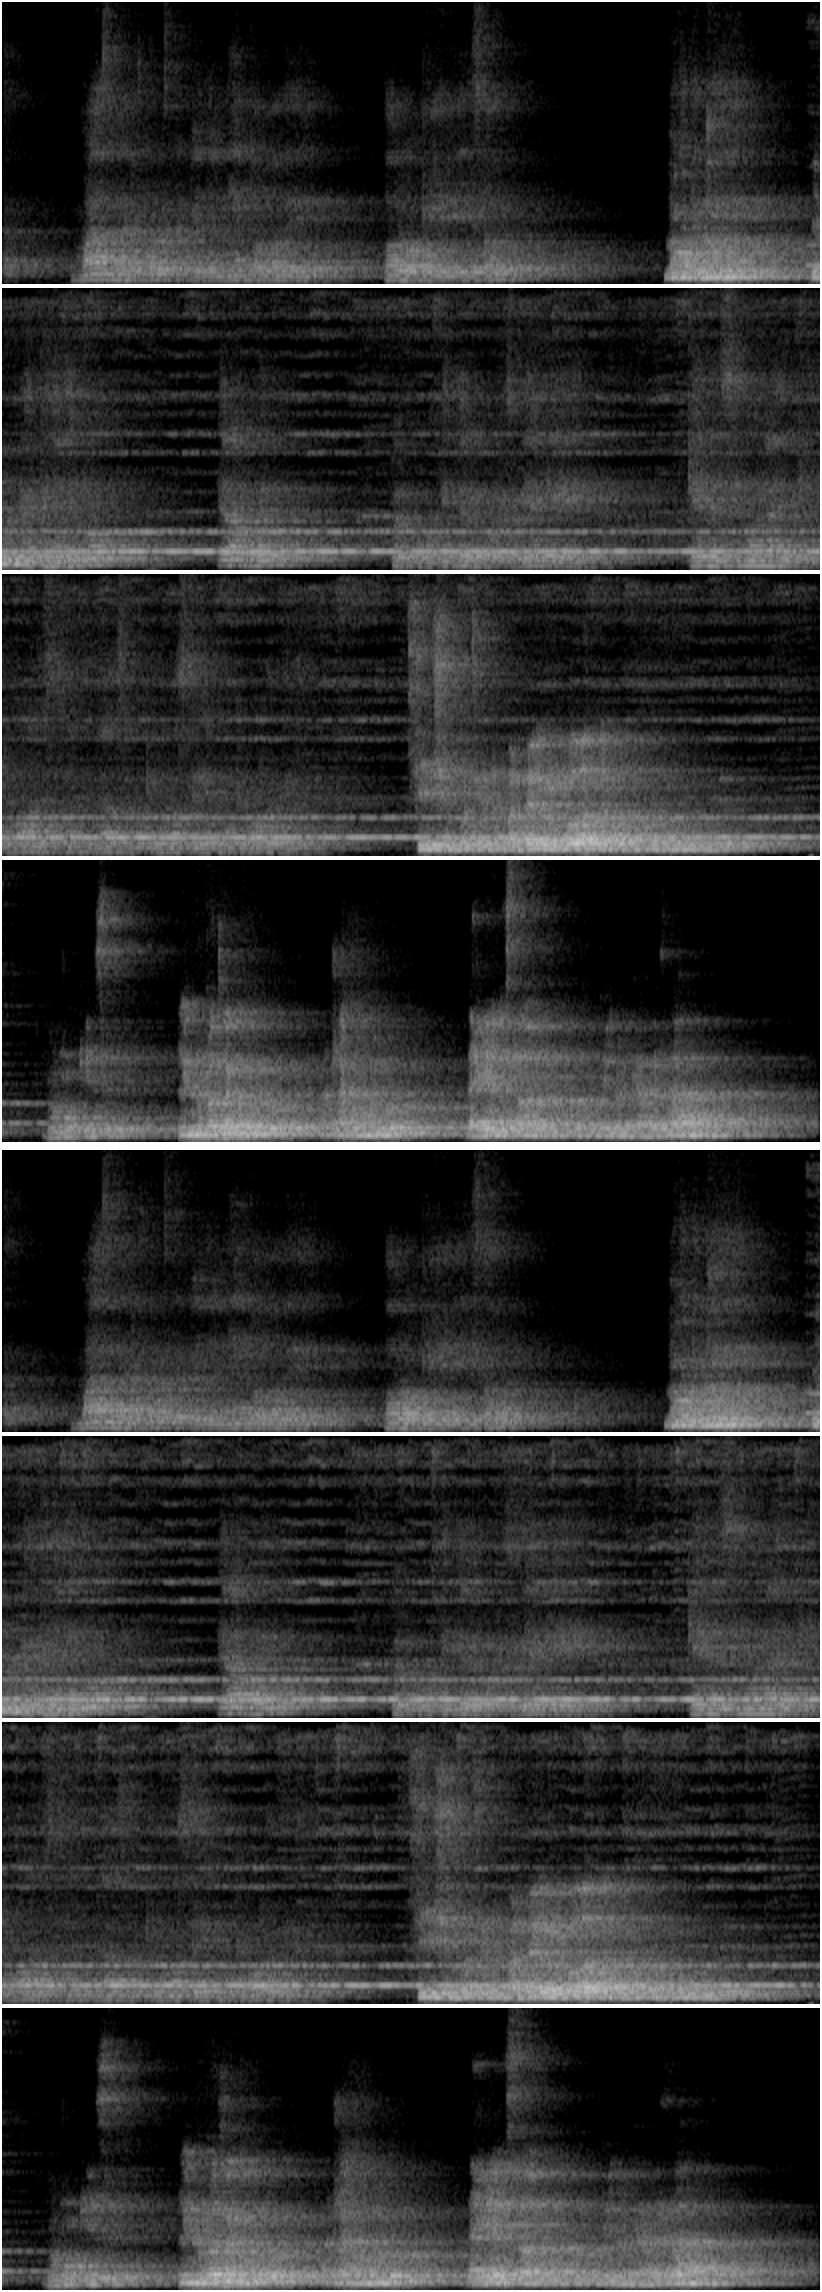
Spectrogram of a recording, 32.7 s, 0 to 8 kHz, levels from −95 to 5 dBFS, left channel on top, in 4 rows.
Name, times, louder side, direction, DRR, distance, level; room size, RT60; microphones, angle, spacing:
voice 1, 0.7-3.1 3.8-5.1 6.7-7.4 8.3-9.2 10.3-11.0 12.1-14.0 15.0-19.3 25.0-25.3 26.5-27.1 27.9-28.1, equal, 5° left, -7 dB, 0.5 m, -41 dB
voice 2, 6.6-7.4 8.1-8.3 20.4-23.6 25.1-25.7 26.3-27.4 27.7-28.6 29.2-31.6, equal, 85° left, -4 dB, 0.8 m, -29 dB
sound 1, 8.0-24.4, right 1 dB, 60° right, 0.5 m, -41 dB
4.8 x 3.2 x 2.8 m, 3.0 s
head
